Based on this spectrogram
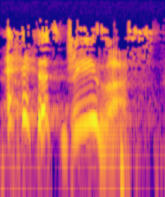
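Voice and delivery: high, drawn-out imitated excitement; John. John spots Jesus from the boat, thrilled.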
